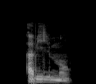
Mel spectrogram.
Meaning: skilfully
- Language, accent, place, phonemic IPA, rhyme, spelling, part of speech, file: French, France, Lyon, /a.bil.mɑ̃/, -ɑ̃, habilement, adverb, LL-Q150 (fra)-habilement.wav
